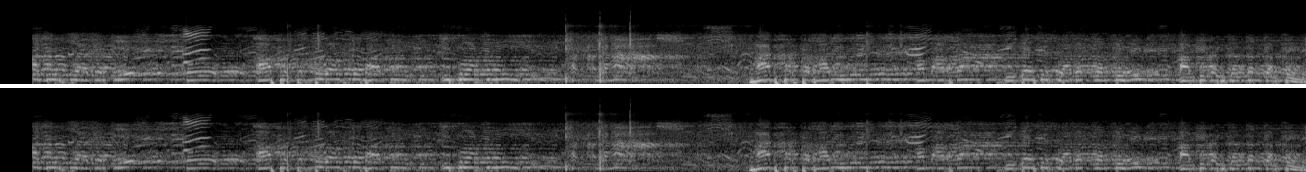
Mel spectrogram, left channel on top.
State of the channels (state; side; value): quieter; right; 3.3 dB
